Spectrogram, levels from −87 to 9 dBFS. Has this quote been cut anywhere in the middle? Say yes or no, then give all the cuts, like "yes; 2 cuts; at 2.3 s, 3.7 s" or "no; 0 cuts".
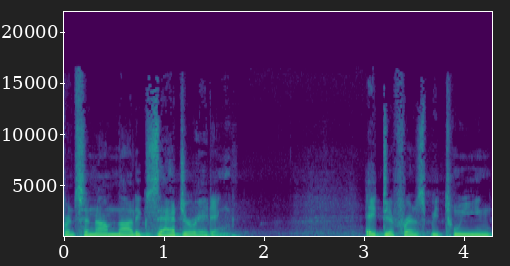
yes; 1 cut; at 3.1 s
